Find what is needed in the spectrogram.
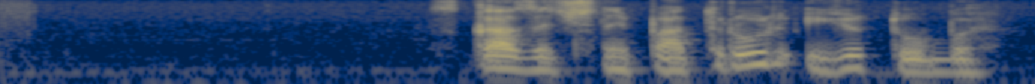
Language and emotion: Russian, neutral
